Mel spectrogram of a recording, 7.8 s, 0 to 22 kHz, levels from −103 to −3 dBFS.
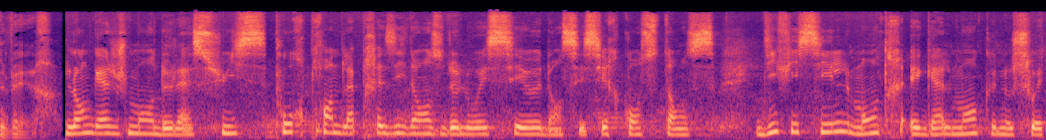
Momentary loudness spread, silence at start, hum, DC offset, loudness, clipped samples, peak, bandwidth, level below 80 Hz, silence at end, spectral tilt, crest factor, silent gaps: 9 LU; 0 s; none; under 0.1%; -18 LUFS; under 0.1%; -4 dBFS; 15.5 kHz; -62 dBFS; 0 s; -2.5 dB/octave; 16 dB; none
